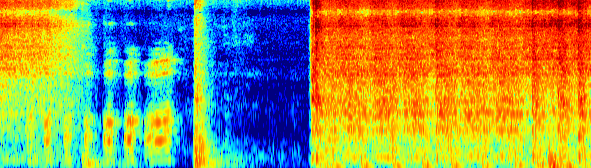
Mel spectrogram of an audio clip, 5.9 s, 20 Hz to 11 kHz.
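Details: Mini with C20XE engine, first start after new fuel lines and water system. Several cranking bursts, a cough, then an uneven, lumpy idle. Owner suspected firing on the exhaust stroke and moved the 1-3-4-2 leads. Rough running, needs tuning.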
